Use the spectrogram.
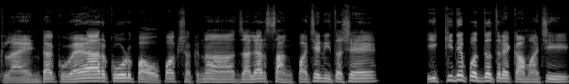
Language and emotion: Goan Konkani, angry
